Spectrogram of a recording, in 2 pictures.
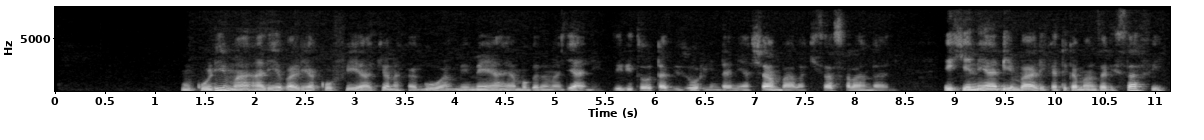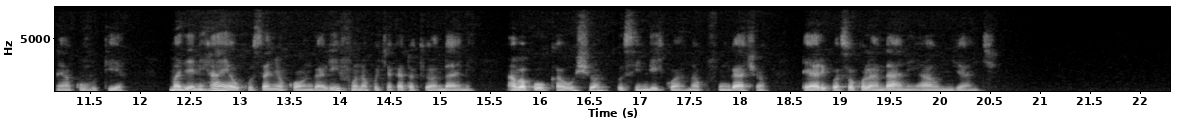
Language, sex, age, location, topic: Swahili, male, 18-24, Dar es Salaam, agriculture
